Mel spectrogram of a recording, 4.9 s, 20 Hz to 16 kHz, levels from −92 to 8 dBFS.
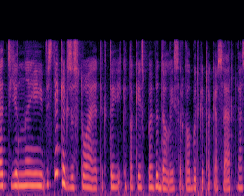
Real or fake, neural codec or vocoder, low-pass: real; none; 7.2 kHz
